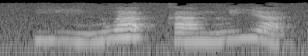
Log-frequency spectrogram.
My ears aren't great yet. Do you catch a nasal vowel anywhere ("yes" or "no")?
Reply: no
